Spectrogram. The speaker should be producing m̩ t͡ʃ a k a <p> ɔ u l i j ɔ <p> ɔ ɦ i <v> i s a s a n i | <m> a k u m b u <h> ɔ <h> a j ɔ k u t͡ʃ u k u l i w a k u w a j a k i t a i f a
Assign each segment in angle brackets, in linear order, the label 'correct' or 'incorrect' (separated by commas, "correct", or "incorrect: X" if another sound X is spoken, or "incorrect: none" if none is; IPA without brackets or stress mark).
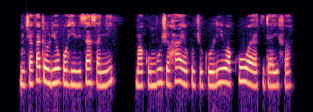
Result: incorrect: t, correct, correct, correct, incorrect: ʃ, correct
